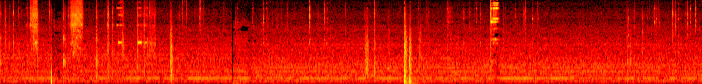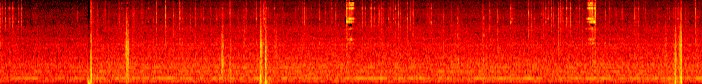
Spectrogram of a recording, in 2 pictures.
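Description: Hand tools working on engine parts during a teardown: scattered sharp metallic clicks and clinks, one every few seconds, over a steady low hum.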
